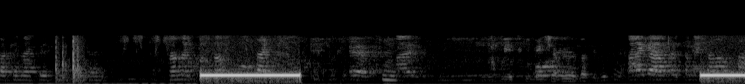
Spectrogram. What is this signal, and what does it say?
Ringback tone (Europe, 425 Hz), with speech.
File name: out- -2004- - - .29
